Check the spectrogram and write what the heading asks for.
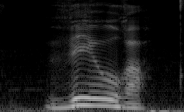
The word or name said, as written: veora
